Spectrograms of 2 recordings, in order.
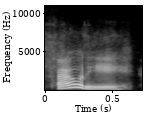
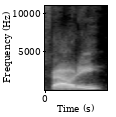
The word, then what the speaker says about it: Foughty: Geospatial Risk Summit and I'm joined by Faudy. hi. Welcome. Hey, thank you. Excited to be here. Thanks. I'll have you introduce yourself. Excellent. Um, yeah. So, as Priscilla mentioned, I'm Faudy.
